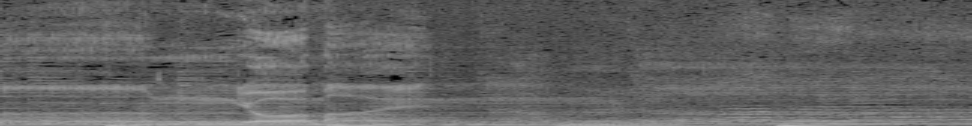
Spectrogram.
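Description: A man singing a slow folk ballad, drawing out long, wavering notes over low sustained tones that change about every second and a half.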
